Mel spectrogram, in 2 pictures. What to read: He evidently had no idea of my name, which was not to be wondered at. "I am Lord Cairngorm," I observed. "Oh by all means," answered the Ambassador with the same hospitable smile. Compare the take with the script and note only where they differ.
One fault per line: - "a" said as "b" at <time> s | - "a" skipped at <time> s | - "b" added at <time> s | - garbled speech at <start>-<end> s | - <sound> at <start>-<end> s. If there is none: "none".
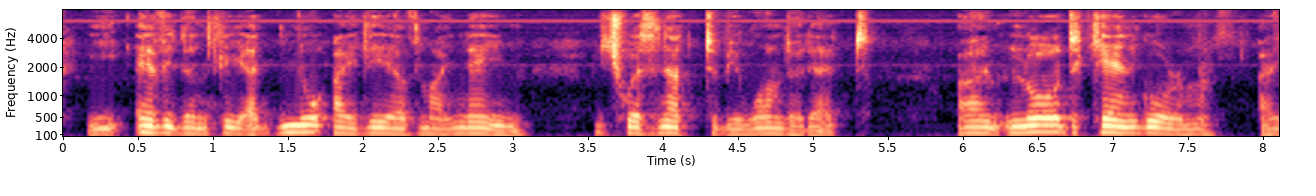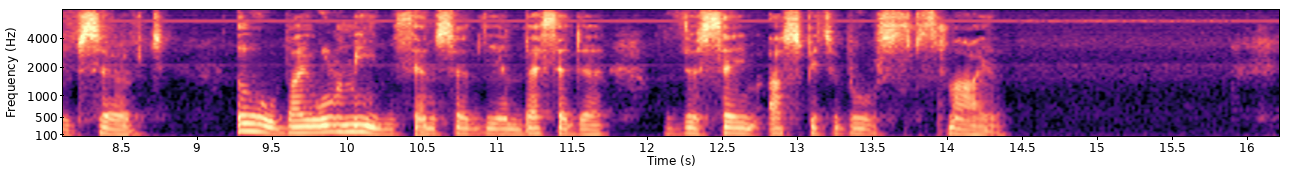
none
